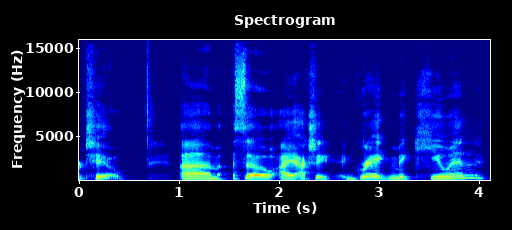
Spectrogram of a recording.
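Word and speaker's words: Greg McKeown: so tip number two um so I actually Greg McEwen it's weird how it's pronounced because I always thought it was Greg mcgeone but it's it's Greg McEwen and um he wrote the books essentialism and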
